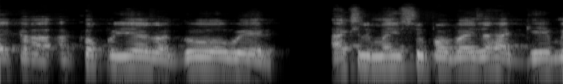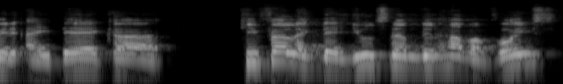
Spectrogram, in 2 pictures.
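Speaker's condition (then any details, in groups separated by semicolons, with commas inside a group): No condition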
